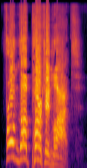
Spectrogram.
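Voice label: from the parking lot, basketball announcer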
